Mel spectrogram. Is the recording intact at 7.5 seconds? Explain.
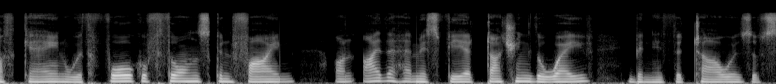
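Yes, the speech at 7.5 seconds plays through intact, with no dropout, click, distortion or other audible fault at that moment.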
